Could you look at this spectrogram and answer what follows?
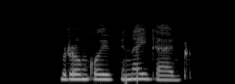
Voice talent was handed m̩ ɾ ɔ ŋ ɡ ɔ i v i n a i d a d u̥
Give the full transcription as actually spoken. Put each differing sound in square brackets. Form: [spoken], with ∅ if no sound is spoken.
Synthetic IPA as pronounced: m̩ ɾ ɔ ŋ ɡ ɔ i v i n a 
